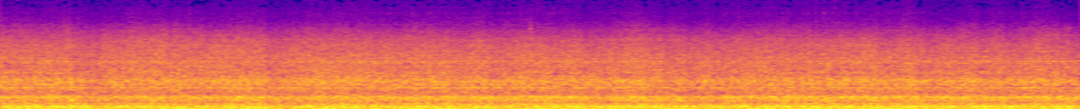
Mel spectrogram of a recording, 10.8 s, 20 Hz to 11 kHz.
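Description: Steady road and tyre noise inside a Tesla Model X cabin at highway speed, about 68 mph. There is no engine note, only an even, low noise.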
